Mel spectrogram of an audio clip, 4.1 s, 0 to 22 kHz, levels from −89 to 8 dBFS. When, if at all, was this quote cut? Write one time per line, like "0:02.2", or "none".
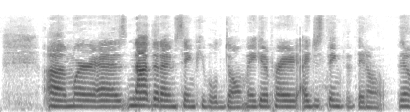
none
